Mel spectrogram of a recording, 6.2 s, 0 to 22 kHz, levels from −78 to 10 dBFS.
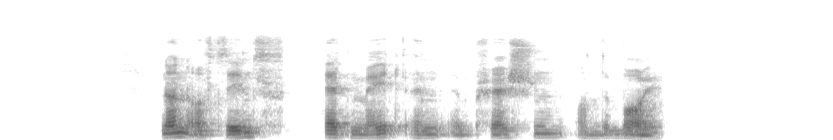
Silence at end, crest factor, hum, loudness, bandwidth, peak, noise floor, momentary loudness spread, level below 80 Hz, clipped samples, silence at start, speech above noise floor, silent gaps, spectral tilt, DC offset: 1.3 s; 22 dB; none; -31 LUFS; 8 kHz; -10 dBFS; -85 dBFS; 12 LU; -72 dBFS; under 0.1%; 1.2 s; 55 dB; none; -6 dB/octave; under 0.1%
